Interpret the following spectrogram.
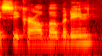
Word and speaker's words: Ckarl_Bobadine: have our other guest Carl badine I assume that's how you pronounce it is that right either C's supposed to be silent but people call me c Carl badine I like Carl because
